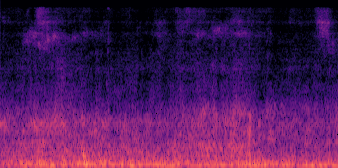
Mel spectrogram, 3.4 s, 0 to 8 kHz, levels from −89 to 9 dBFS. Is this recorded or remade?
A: remade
